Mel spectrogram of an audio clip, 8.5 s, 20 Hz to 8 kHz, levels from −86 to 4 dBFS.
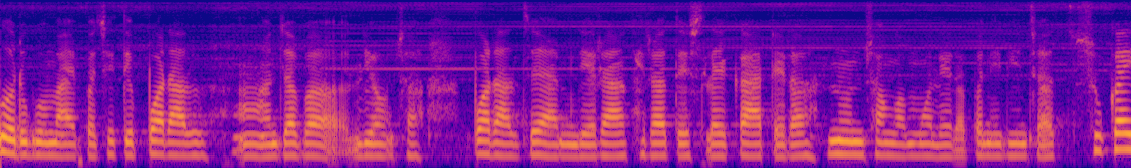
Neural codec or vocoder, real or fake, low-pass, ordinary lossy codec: none; real; none; none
